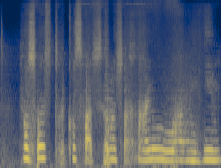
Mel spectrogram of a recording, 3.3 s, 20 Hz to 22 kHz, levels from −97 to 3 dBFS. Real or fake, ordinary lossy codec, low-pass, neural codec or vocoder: fake; none; none; codec, 44.1 kHz, 0.9 kbps, DAC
